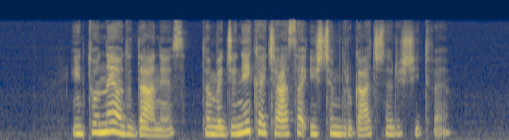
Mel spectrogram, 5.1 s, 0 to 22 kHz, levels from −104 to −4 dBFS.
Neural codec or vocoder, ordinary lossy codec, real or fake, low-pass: none; none; real; none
